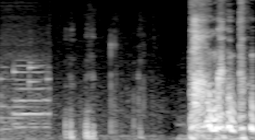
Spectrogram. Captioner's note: burp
